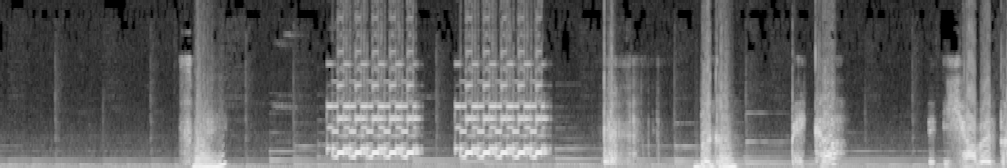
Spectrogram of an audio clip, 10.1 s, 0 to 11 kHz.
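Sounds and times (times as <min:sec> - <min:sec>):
soft background music: 0:00.0 - 0:10.0
electronic telephone ringing: 0:03.2 - 0:05.6.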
